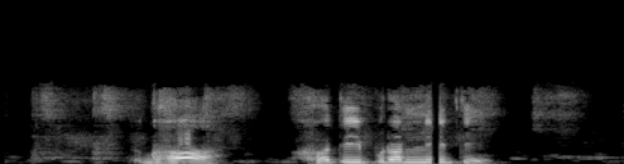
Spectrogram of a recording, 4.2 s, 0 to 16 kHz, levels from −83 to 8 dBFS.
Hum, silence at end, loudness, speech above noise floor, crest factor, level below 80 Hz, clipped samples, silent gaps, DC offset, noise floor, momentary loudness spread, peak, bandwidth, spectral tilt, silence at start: none; 0.9 s; -16 LUFS; 35 dB; 18 dB; -60 dBFS; under 0.1%; none; under 0.1%; -51 dBFS; 25 LU; -2 dBFS; 7.8 kHz; -4 dB/octave; 0.7 s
